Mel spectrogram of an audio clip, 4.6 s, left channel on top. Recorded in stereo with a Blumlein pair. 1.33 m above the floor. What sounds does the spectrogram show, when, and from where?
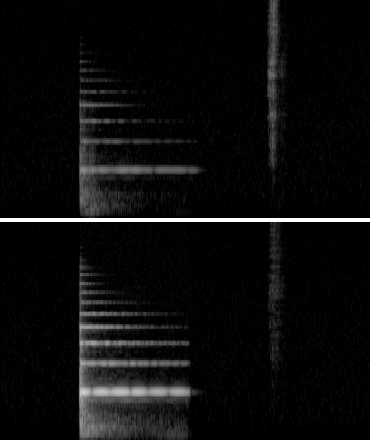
1.0 s a piano: 50° right, 0.6 m
3.3 s cutlery clinking: 50° left, 1.6 m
